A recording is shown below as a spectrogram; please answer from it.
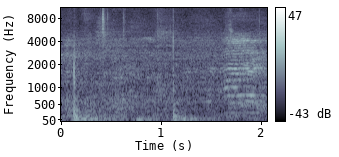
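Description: Dull thuds of a climbing shoe being set onto the holds and plywood of an indoor bouldering wall as the climber steps up: one just after the start, another about a second in.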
